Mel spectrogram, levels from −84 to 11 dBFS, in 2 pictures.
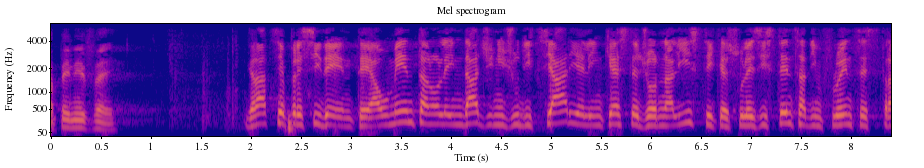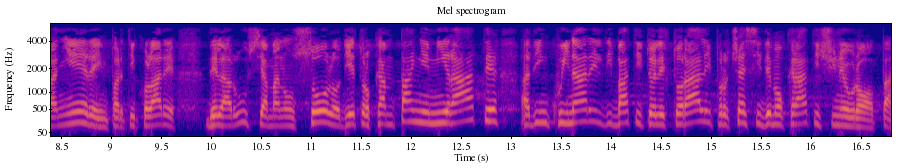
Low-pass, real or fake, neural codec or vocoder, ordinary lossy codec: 5.4 kHz; real; none; none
